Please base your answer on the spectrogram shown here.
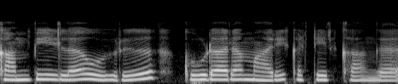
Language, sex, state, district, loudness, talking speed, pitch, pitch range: Tamil, female, Tamil Nadu, Nilgiris, -16 LUFS, 75 wpm, 215 Hz, 205-225 Hz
